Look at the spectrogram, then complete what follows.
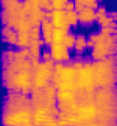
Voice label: Man giveup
